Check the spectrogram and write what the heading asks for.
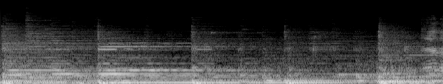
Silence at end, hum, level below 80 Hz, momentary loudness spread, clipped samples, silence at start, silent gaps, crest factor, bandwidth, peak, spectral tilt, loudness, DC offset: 0 s; none; -20 dBFS; 6 LU; under 0.1%; 0 s; none; 14 dB; 6.4 kHz; -2 dBFS; -9 dB/octave; -18 LUFS; under 0.1%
